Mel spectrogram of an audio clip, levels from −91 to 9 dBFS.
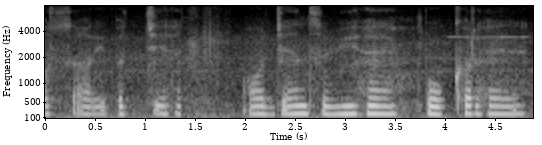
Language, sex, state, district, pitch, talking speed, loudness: Hindi, female, Jharkhand, Deoghar, 195 Hz, 110 wpm, -18 LUFS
